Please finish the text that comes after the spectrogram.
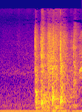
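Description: A cat meows in a short, wavering cry that breaks into a few quick pulses, clear, following a moment of near silence with no one talking.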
